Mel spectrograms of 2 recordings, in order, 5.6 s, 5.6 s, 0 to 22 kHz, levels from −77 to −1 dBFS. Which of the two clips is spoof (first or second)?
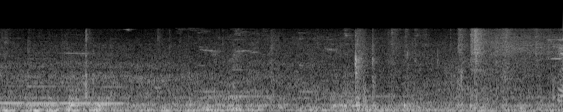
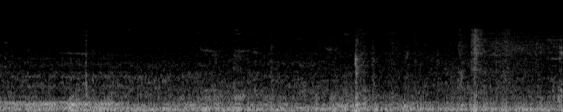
second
